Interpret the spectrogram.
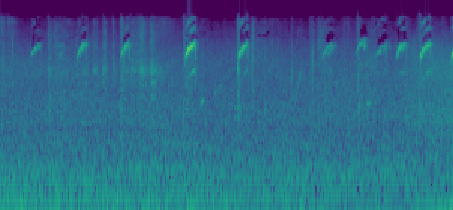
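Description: A small bird calling over and over with short, high chirps that slide downward, about two a second, over a low steady rumble of wind or surf.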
